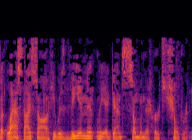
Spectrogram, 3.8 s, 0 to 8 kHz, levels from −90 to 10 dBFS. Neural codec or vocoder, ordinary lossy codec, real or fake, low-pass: none; MP3, 24 kbps; real; 7.2 kHz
